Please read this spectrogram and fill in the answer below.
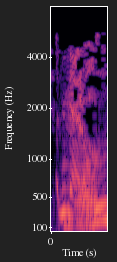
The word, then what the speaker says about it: Nettles: Do I pronounce Nettles? Is it Nettles? – Pretty English sounding of you. It's Nettles.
